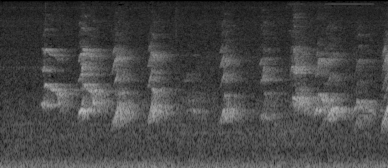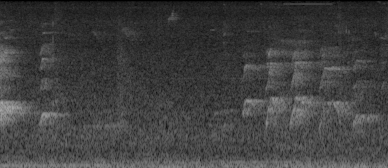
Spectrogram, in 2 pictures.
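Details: Portuguese Water Dog puppies, eight weeks old, dashing for dinner at feeding time: quick bursts of high, short yips repeated rapidly, pausing midway, over rumbling background noise.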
